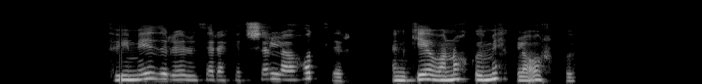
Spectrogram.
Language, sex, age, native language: Icelandic, female, 40-49, Icelandic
